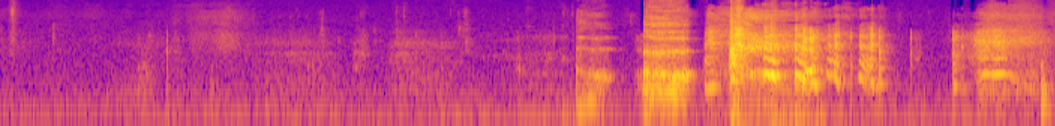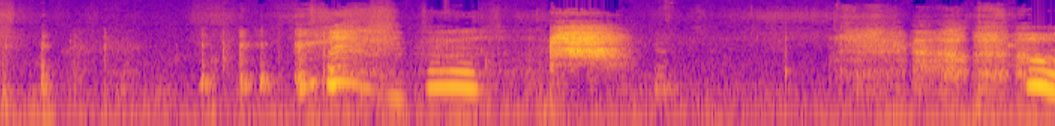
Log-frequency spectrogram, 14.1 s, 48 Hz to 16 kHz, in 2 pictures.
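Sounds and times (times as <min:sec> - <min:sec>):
person burping loudly: 0:03.8 - 0:04.9.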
